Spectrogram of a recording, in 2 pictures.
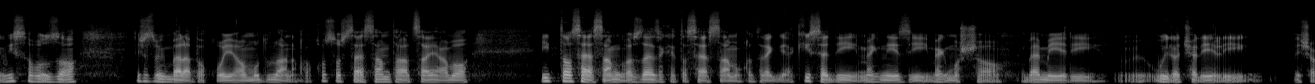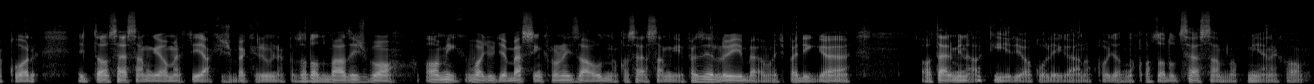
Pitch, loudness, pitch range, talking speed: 115 Hz, -34 LUFS, 95-140 Hz, 120 wpm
